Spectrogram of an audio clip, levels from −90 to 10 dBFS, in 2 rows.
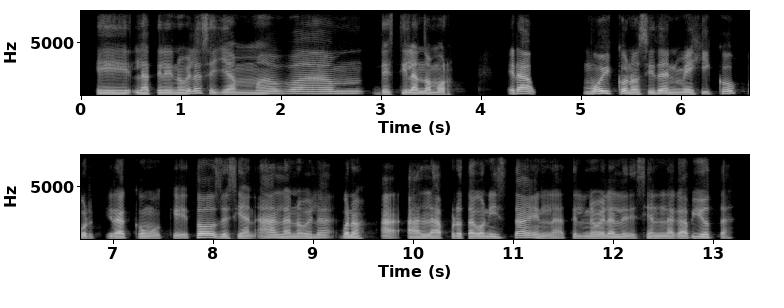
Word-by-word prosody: Eh, 145 0 0
la 140 -1 +2
telenovela 145 +9 +1
se 155 -8 -3
llamaba 165 +8 -1 0.4
Destilando 140 +1 +1
Amor, 125 -2 0 0.5
era 175 0 +4 0.5
muy 175 +5 +4
conocida 150 0 +2
en 140 -3 0
México, 160 +9 -1
porque 125 -1 -3
era 135 +1 +2
como 135 -3 -3
que - - -5
todos 175 -1 +6
decían, 130 -3 -2
ah, 155 +2 +1
la 140 -2 0
novela, 145 +5 -3
bueno, 150 -4 +2
a - - 0
a 135 0 +1
la 135 -1 +2
protagonista 135 +8 0
en 135 -3 -3
la - - -5
telenovela 125 +1 -1
le 145 -2 -1
decían 130 0 -4
la 130 - 0
gaviota. 145 +4 -1
140 Hz, 150 wpm, -22 LUFS, 135-160 Hz, 0.5 s, todos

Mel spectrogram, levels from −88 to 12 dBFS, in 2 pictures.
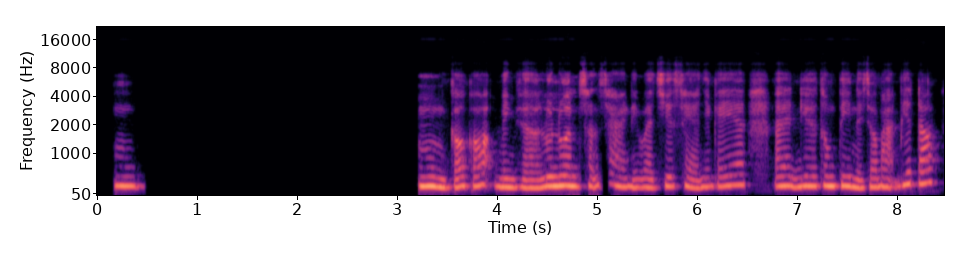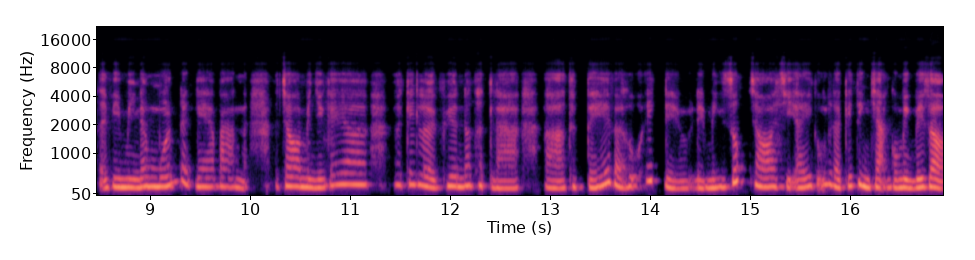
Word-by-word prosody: Ừm. 225 -2 0 2.7
Ừm, 220 -4 +5
có, 210 +3 +1
có. 230 +4 +1
Mình 200 -2 +2
thì, 190 - 0
ờ, 185 0 0
luôn 225 +2 +5
luôn 230 -1 +6
sẵn 220 +1 -2
sàng 230 -6 -3
để 195 - -1
mà 195 -1 -2
chia 215 +4 -1
sẻ 225 -1 -3
những 210 +2 -3
cái, 225 +1 -3
a, 250 0 -3 0.3
a, 225 +1 +1
đưa 225 +2 +2
thông 230 -1 +3
tin 225 -3 +3
để 185 - +2
cho 205 +1 -1
bạn 210 0 -2
biết 265 +3 -1
đó, 285 +2 0
tại 185 - -3
vì 205 -1 +3
mình 195 -1 +4
đang 215 +1 +3
muốn 225 +8 +1
được 315 -4 -3
nghe 210 0 -2
bạn 200 -3 -5 0.4
cho 220 -1 +2
mình 200 -2 +3
những 190 +2 -1
cái, 250 +2 -3
á, 260 -1 -1 0.3
á, 250 - -5
cái 260 -1 -2
lời 205 -6 +1
khuyên 220 -2 +1
nó 230 - +1
thật 235 -1 -3
là, 175 0 -3 0.2
à, 180 -2 -2
thực 205 - -5
tế 190 - +1 0.2
và 235 - +2
hữu 210 +2 -3
ích 350 0 -1
để 185 -4 0 0.2
để 180 0 -2
mình 190 +2 +1
giúp 315 +10 +2
cho 210 -6 +2
chị 195 -3 -2
ấy, 195 +4 0
cũng 265 - -5
như 260 - -1
là 195 - +2
cái 225 - -2
tình 220 -6 +5
trạng 195 0 -1
của 185 - -1
mình 185 -2 +3
bây 195 +1 +5
giờ. 200 -4 +4
215 Hz, 250 wpm, -19 LUFS, 195-230 Hz, 2.7 s, luôn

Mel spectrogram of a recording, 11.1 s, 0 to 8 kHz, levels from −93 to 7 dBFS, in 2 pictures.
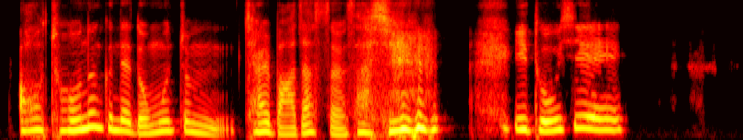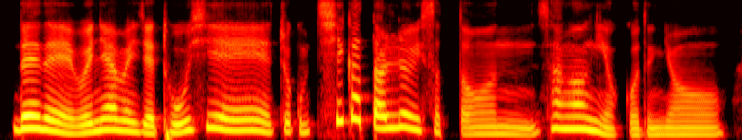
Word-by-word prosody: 어 230 +2 0
저는 235 +7 +2
근데 225 -6 +1
너무 180 +6 -1
좀 180 - -5
잘 200 0 0
맞았어요 145 -2 -3
사실. 195 - +4 0.8
이 245 0 +2
도시에 235 +1 +1 1.0
네네 240 -8 +5
왜냐면 215 +6 +2
이제 175 -4 0
도시에 225 - -1
쪼끔 185 -1 -8
치가 430 +3 -1
떨려 275 +1 +1
있었던 150 - -7
상황이었거든요. 140 - -3
205 Hz, 240 characters per minute, -22 LUFS, 160-240 Hz, 1.0 s, 네네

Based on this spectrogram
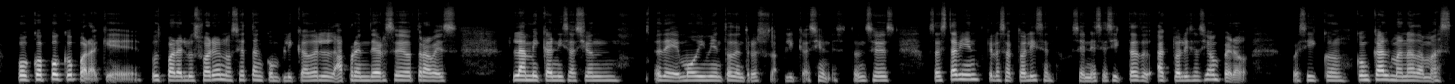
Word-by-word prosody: poco 210 +1 +5
a 225 - -9
poco 225 -1 +6
para - - +2
que, 425 - -7
pues, 205 - -1
para 195 -2 +4
el 190 +1 -1
usuario 200 +4 +2
no 200 - -2
sea 205 +2 -4
tan 210 -2 -2
complicado 175 +1 -3
el 190 -2 0
aprenderse 185 +2 +1
otra 190 -1 +1
vez, 175 0 -2 0.5
la 205 -1 +7
mecanización 185 -1 0 0.4
de 175 -4 +2
movimiento 185 0 +1
dentro 170 -3 -2
de 170 - -7
sus - - -13
aplicaciones. 165 +3 -9
Entonces, 185 0 -4 0.3
o - - -23
sea, 185 - 0
está 190 +4 +4
bien 230 0 +2
que 235 - -7
las 195 -1 -5
actualicen. 185 +1 -3 0.2
Se - - -4
necesita 185 +4 -2 0.2
actualización, 190 +4 0
pero, - - -2 0.4
pues, - - -8
sí, 190 -2 -3
con 185 -3 -4
con 210 0 +3
calma 210 -3 +5
nada 185 -2 +1
más. 170 0 -5
190 Hz, 180 wpm, -22 LUFS, 180-205 Hz, 0.5 s, la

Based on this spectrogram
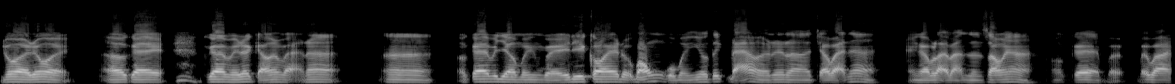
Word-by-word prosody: đúng 120 +2 +1
rồi, 115 -2 +6
đúng 120 +1 +3
rồi, 110 -3 +2 0.3
ô 110 +1 +1
kê, 110 -1 +4
ô - - -2 0.5
kê 120 -1 +6
mình 115 0 0
rất 125 - +4
cảm 100 +1 +2
ơn 115 0 -1
bạn 110 - -3
ha, 115 0 -1 0.4
ờ, 110 -3 -2 0.2
ô - - -10
kê, 125 0 +5
bây 130 - -2
giờ 120 -2 +2
mình 110 -1 -5
phải 105 +1 +1
đi 125 +1 +2
coi 120 -1 +4
đội 115 - -2
bóng 140 - +3
của 100 - -4
mình 105 0 -7
yêu 115 +1 -3
thích 135 +2 -4
đá - - +1
rồi 105 -1 -2
nên 110 +1 -3
là 100 -1 -2
chào 100 - 0
bạn 105 - +1
nhá, 130 0 -5 0.3
hẹn - - -13
gặp 100 0 +1
lại 105 - +3
bạn - - -1
lần 95 0 -8
sau 110 +4 +2
nhá. 120 -1 -2 0.2
Ô - - -20
kê, 110 -1 +1
bye - - -9 0.2
bye - - -3
bye. 105 -1 +2
110 Hz, 245 wpm, -24 LUFS, 105-120 Hz, 0.5 s, rồi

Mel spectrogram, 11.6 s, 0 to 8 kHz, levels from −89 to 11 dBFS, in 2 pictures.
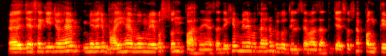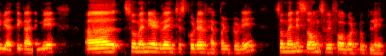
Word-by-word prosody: अ, - - +3 0.2
जैसे 170 +1 +2
कि 180 +1 -1
जो 180 0 0
है 200 +2 +3 0.2
मेरे 175 +1 0
जो 190 - -4
भाई 150 +1 +1
हैं 180 0 +2
वो 175 +1 -1
मेरे 165 -1 0
को 185 - -5
सुन 180 0 -5
पा - - +2
रहे 120 +2 -9
हैं। 125 - -6
ऐसा 135 +2 -6
देखिए 145 +9 -4
मेरा 195 -1 -4
मतलब 180 0 -7
है 180 - -3
ना - - -6
बिल्कुल 165 -4 -4
दिल 125 0 -8
से - - -5
आवाज़ 125 -1 -2
आती - - -8
है - - -29
जैसे 430 - -6
उसमे 185 - -8
पंक्ति 165 -2 -1
भी 150 - -2
आती 150 - -2
है 150 - -9
गाने 140 - -2
में 475 - +2
अ, 475 - -12 1.0
"so 180 - 0
many 170 +1 +2
adventures 155 -2 +3
could 155 0 +1
have 155 0 +2
happened 140 -1 -7
today 135 0 -3 0.4
so 175 - +1
many 170 +2 0
songs 160 -4 -1
we 155 - -1
forgot - - 0
to - - -9
play", - - -8
170 Hz, 265 wpm, -23 LUFS, 155-180 Hz, 1.0 s, अ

